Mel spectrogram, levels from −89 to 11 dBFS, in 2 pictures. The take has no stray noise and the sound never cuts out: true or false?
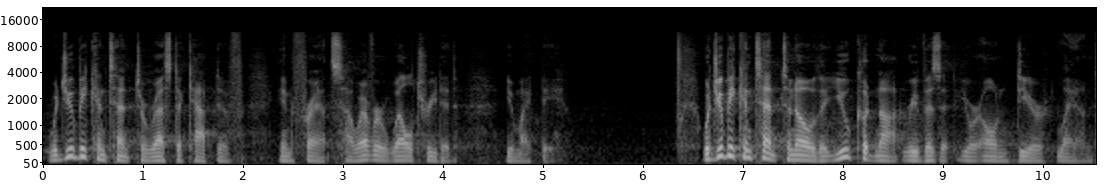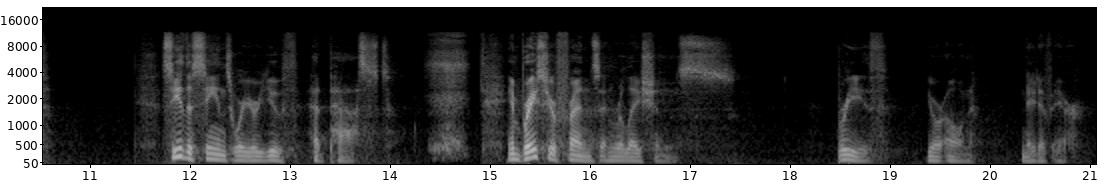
false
